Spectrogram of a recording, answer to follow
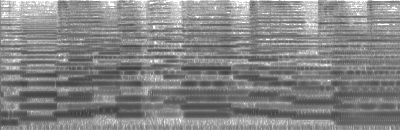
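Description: Instrumental break in an English folk song: a squeezebox plays a stepping melody over sustained chord notes. The low held note drops out just after the start and returns about five seconds in.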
